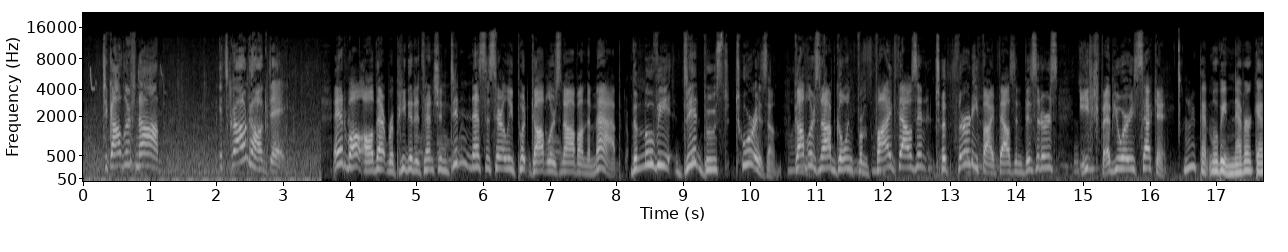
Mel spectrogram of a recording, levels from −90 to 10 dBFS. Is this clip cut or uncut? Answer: cut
